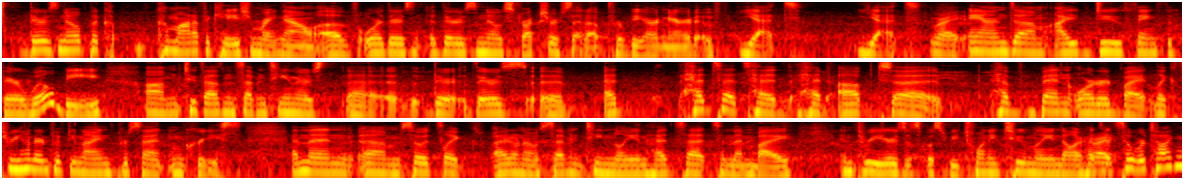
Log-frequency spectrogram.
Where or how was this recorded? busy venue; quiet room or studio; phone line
busy venue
